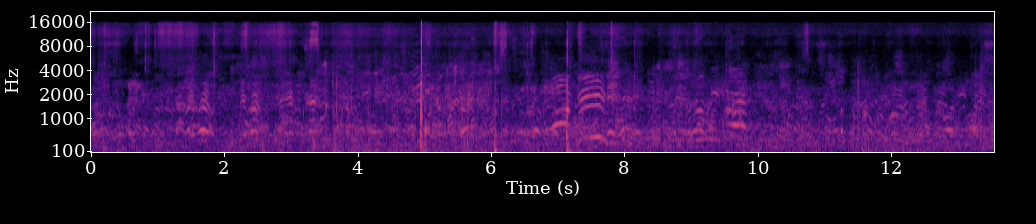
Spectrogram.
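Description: A crowd of players and spectators talks and shouts outdoors.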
